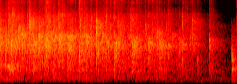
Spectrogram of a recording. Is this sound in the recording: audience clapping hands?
yes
